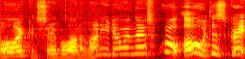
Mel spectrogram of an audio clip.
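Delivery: very high, loud, amazed and excited grandparent voice.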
